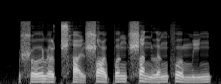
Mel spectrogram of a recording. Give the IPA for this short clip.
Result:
ʂ o˧˥ ʊ̯ ɻ ɤ˧˥ ʈ͡ʂʰ a̰˨˩ ɪ̯ ʂ ɑ˥˩ ʊ̯ p ɤ˥ ŋ ʂ a˥˩ n l ɤ˧˥ ŋ f o˥˩ ʊ̯ m i˧˥ ŋ

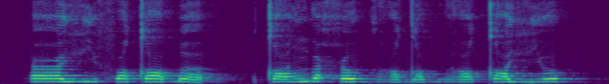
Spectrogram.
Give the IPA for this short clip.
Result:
ʕ ɯ vʲ e f u tˤ u ɓ ʌ | tˤ i ŋ ɯ ħ o ɡʱ ʌ dˤ ɯ bʱ ʌ tˤ ʌ vʲ o

